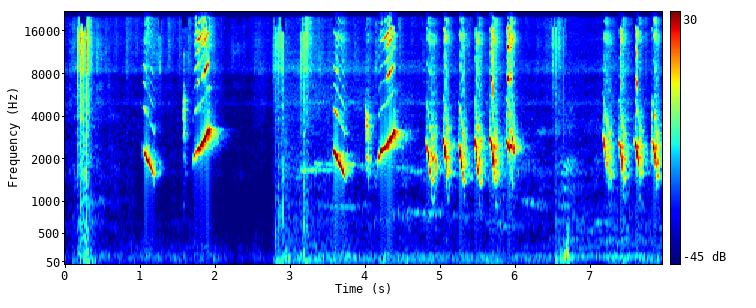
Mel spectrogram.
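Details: Common iora song meant to get reluctant birds singing: rising and falling whistled slurs, then fast rows of short repeated whistled notes, with a soft hum underneath.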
